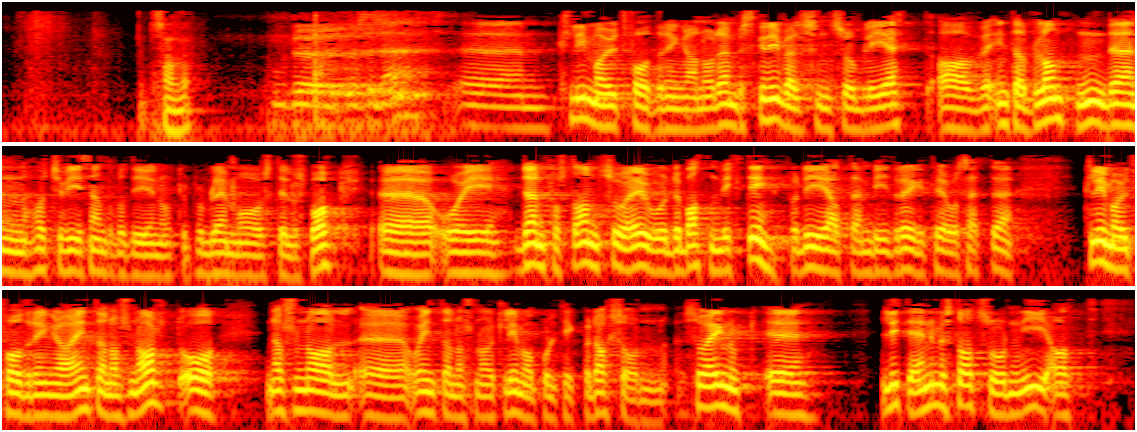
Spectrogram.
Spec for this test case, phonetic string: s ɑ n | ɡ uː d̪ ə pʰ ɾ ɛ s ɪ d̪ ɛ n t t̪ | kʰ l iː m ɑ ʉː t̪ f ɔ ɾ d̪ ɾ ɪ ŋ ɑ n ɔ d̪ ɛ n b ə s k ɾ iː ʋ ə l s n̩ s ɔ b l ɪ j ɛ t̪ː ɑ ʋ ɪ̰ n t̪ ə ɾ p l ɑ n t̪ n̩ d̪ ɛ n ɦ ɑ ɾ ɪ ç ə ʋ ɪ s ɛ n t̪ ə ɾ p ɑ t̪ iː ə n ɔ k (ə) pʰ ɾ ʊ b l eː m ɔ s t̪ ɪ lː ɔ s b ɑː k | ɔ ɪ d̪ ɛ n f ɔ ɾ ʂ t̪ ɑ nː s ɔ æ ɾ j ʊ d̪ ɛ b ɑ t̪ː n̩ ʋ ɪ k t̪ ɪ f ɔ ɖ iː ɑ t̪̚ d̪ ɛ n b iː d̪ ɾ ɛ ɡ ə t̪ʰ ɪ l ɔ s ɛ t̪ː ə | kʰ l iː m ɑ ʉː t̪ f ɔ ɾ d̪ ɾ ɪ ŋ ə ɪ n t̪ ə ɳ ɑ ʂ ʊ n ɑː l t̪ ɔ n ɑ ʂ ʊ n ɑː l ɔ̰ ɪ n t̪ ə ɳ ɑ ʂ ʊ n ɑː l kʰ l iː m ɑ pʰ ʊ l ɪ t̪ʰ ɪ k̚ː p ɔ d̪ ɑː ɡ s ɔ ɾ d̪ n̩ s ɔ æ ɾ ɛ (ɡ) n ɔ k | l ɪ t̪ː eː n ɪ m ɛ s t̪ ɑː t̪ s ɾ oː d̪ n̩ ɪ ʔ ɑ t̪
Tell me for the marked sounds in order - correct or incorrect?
correct, correct

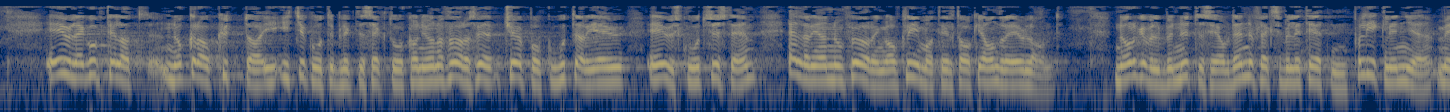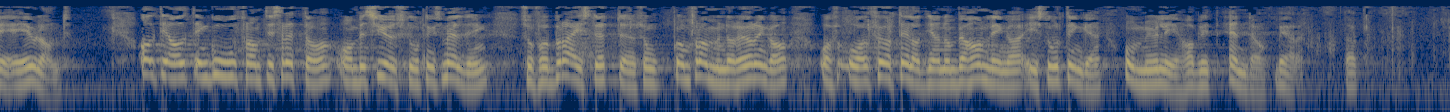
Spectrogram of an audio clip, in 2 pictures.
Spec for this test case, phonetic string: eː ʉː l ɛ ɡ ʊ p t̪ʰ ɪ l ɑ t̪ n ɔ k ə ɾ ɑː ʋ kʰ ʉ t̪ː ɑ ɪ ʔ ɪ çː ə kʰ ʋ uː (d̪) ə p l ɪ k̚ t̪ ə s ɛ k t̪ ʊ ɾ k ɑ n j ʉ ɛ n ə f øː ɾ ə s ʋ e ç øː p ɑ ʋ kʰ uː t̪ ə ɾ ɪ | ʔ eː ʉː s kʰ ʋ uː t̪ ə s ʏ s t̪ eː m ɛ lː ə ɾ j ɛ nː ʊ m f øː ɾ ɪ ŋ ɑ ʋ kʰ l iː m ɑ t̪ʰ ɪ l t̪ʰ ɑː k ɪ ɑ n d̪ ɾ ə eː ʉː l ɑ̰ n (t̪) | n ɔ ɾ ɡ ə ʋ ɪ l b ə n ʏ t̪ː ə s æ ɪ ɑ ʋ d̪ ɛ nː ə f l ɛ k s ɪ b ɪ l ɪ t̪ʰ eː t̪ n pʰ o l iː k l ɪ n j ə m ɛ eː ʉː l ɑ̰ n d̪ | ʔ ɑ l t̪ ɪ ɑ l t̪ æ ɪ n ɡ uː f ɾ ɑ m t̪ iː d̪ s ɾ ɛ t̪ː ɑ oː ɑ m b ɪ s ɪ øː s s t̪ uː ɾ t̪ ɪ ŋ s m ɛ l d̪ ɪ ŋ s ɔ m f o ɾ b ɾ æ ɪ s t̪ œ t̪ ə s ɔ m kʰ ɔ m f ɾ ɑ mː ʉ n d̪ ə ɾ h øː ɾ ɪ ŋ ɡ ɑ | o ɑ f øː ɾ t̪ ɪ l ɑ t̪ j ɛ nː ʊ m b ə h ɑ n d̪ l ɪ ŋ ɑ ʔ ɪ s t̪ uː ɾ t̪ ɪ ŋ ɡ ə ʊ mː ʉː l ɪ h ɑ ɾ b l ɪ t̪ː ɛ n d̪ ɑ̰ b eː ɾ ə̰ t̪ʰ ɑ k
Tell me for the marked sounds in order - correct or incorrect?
incorrect: t̪, incorrect: d̪

